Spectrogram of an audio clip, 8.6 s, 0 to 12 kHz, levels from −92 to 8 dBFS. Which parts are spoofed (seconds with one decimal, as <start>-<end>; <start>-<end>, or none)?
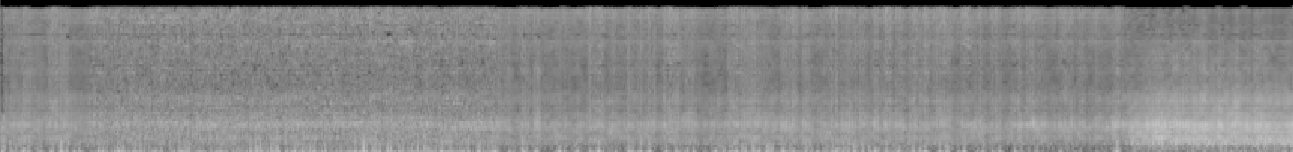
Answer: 0.0-0.6; 3.3-8.6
